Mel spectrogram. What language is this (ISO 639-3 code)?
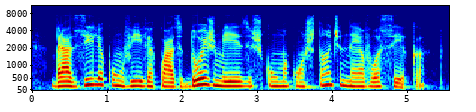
por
